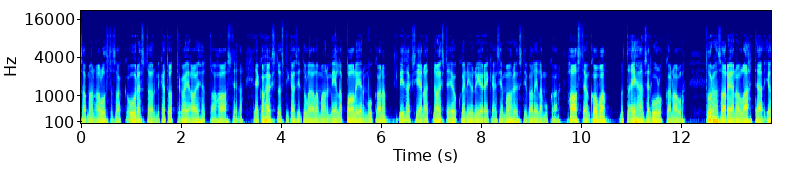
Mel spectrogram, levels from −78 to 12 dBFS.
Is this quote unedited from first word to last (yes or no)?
no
